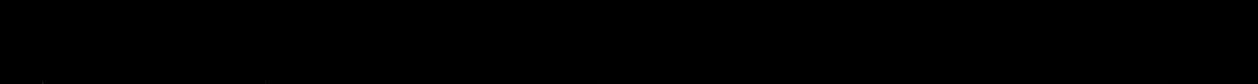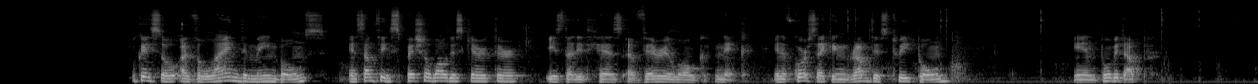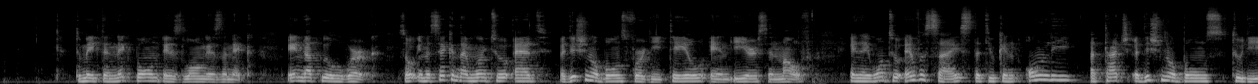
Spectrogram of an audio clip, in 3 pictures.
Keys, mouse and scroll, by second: 0.0-11.3 typing, 0.6 click, 0.9 click, 1.3 shift+middle click, 1.9 click, 2.1 click, 2.4 ctrl+click, 2.5 click, 3.0 ctrl+click, 3.1 click, 3.6 click, 3.9 click, 4.1 ctrl+click, 4.4 click, 4.6 click, 4.7 middle drag, 5.1 middle click, 5.3 middle click, 5.6 middle click, 5.8 middle click, 6.0 click, 6.3 right click, 6.4 click, 6.4 middle click, 6.8 click, 6.8 middle click, 7.1 click, 7.2 middle click, 7.4 click, 7.4 middle click, 7.6 right click, 7.8 click, 8.0 click, 8.3 click, 8.6 click, 8.8 click, 9.0 click, 9.2 click, 9.9 click, 10.3 click, 10.5 middle click, 10.7 middle click, 11.4 drag, 11.4 middle click, 11.7 shift+middle drag, 12.2 shift+middle click, 13.1 click, 22.1 click, 23.1-24.2 drag, 24.3 middle click, 24.4 click, 24.6 click, 24.8 middle click, 24.9 click, 25.0 click, 25.3 middle click, 30.7 middle click.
